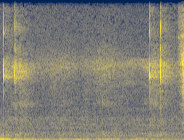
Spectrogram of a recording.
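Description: Computer mouse clicks, a quick double click at the start and another pair near the end, crisp and close in a quiet room.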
